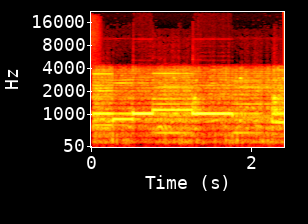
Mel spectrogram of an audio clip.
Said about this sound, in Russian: Вот это, например, звук э, такого э, фургона с мороженым. Я вообще не знал, что он издает такие громкие звуки.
